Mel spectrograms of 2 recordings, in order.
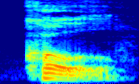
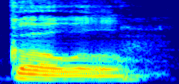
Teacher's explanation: I included these sounds here because they are softer in Spanish and we tend to mispronounce them. The velars k and g also differ in voicing. K, coal, g, goal.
